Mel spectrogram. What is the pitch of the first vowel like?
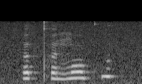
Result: rising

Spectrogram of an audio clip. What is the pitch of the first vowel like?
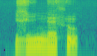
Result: high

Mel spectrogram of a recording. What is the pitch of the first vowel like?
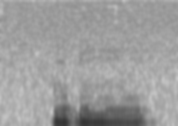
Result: high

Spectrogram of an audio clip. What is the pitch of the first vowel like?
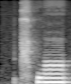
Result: high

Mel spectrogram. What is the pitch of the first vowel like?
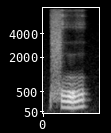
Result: low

